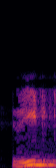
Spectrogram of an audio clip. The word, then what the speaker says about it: read: तो फ्रेंड्स, हम यहाँ पे देख रहे हैं कि स्पेलिंग जो है रीड है, लेकिन सेकंड फॉर्म और थर्ड फॉर्म में उसका प्रोनाउंसिएशन जो है, उच्चारण है, वो रेड हो जाता है।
